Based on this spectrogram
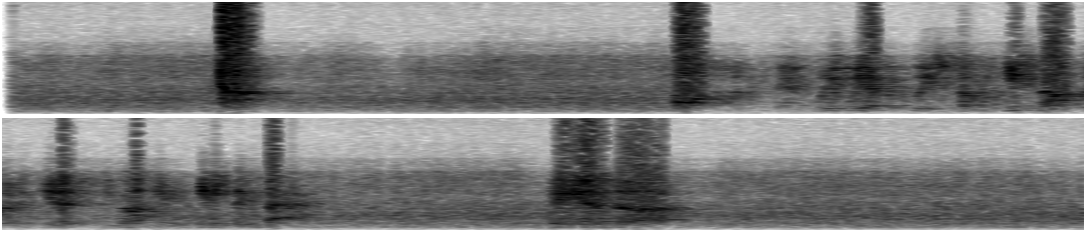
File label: On Phone With Police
